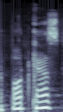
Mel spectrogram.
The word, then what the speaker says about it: podcast: hãy chú ý đọc đúng là podcast đặt âm sờ vào chữ cast chứ đừng đặt vào chữ pod nhé từ podcast ý,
